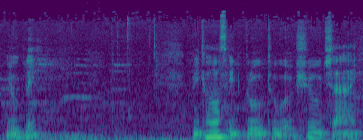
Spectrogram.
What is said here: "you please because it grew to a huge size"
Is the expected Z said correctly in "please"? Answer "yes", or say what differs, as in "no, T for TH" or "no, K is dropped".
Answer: no, Z is dropped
